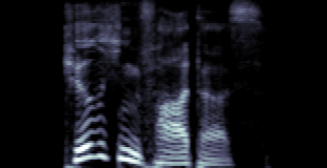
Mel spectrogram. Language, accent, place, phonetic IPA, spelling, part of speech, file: German, Germany, Berlin, [ˈkɪʁçn̩ˌfaːtɐs], Kirchenvaters, noun, De-Kirchenvaters.ogg
- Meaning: genitive of Kirchenvater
